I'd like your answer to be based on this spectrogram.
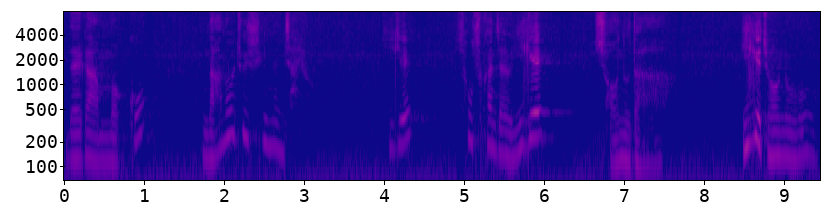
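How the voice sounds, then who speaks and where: A middle-aged male pastor from Korea's Chungcheong region with a slight drawl, preaching a youth service sermon in a lively, conversational way and questioning the congregation. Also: sits high, slight background noise. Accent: Chungcheong Korean, drawn-out speech.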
